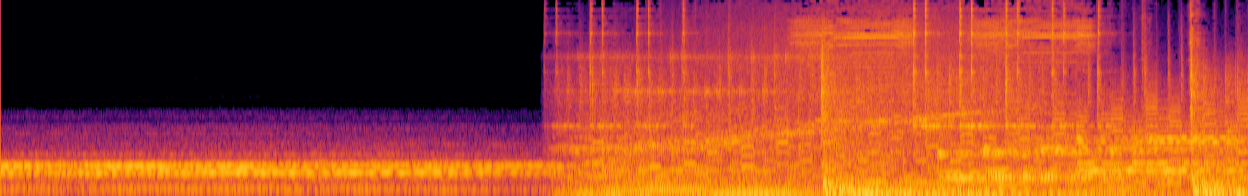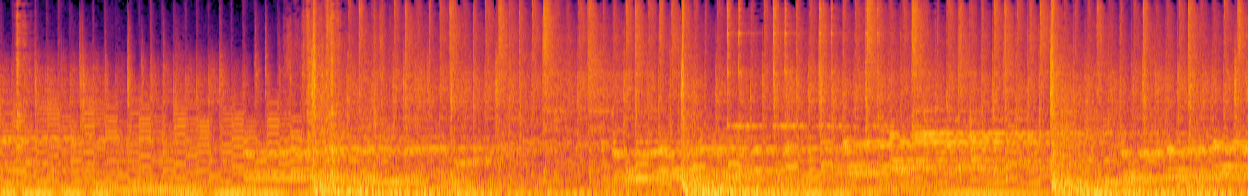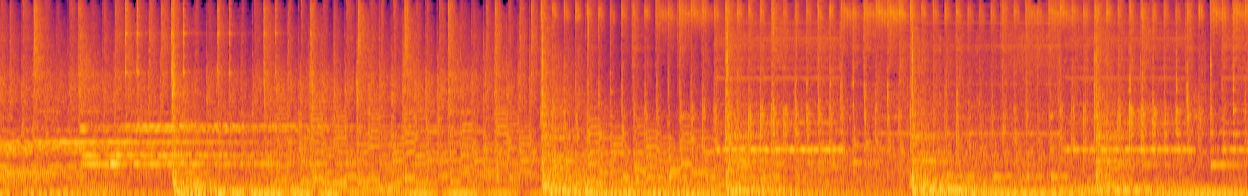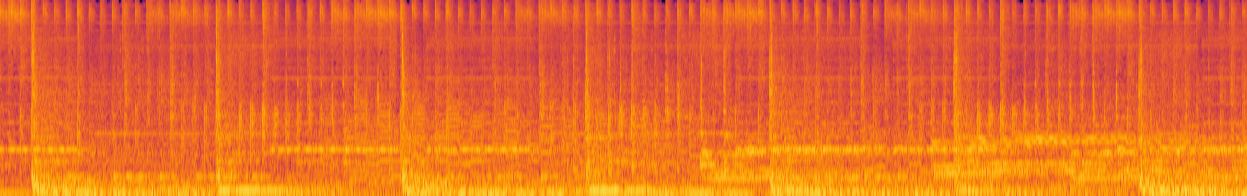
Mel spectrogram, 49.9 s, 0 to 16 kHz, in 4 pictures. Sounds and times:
Music: 0:05.4 - 0:49.9.

